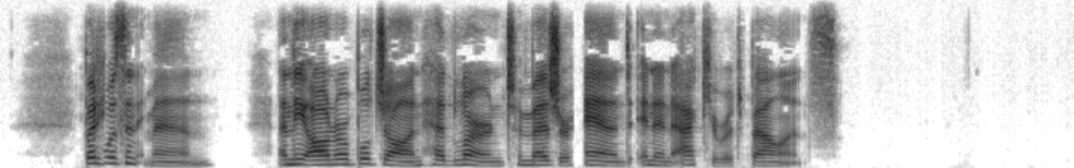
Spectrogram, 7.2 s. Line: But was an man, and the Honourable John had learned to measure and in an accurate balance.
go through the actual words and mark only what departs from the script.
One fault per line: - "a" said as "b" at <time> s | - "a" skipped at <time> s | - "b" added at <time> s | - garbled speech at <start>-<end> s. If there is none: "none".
none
